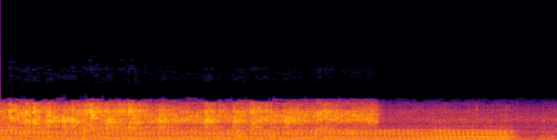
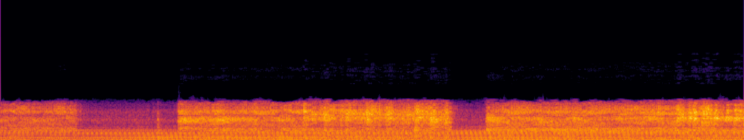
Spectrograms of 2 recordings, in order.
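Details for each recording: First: Temptu airbrush makeup system spraying foundation: steady, smooth hiss of air and paint over the compressor's low hum, stopping cleanly when the trigger releases; spraying evenly and normally. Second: Temptu airbrush spraying makeup foundation; spray hiss keeps cutting out with a crackle between gaps, the gun sputtering because the paint cup has run empty.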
